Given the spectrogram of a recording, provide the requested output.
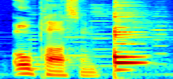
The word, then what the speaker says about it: opossum: species opossum is called the virginia opossum yup opossum is the correct pronunciation but i feel like most people just refer to them as possums here in america now they are native to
